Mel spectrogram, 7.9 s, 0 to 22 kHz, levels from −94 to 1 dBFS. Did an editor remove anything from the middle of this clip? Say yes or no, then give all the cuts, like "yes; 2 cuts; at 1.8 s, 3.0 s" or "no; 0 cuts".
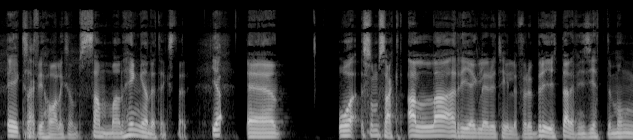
no; 0 cuts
